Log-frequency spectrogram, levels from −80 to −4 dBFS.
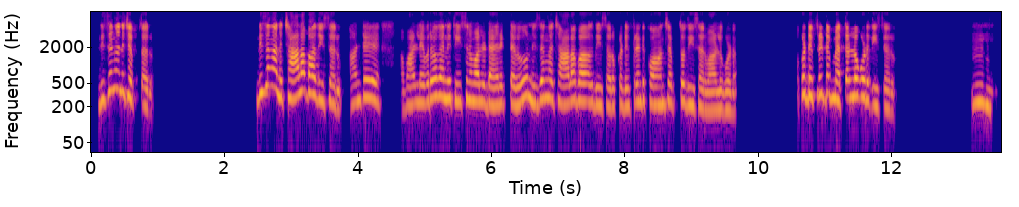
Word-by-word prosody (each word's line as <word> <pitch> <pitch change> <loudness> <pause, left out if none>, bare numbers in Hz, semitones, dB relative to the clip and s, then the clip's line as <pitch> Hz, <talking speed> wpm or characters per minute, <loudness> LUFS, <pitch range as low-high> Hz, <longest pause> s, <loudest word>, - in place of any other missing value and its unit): నిజంగానే 375 +5 +2
చెప్తారు. 220 -10 0 1.6
నిజంగానే 430 -5 +4
చాలా 290 +7 +6
బా 330 - +6
దీశారు. 230 -5 -2 0.2
అంటే, 275 +4 -2 0.5
ఆహ్, 185 - -14
వాళ్ళెవరో 235 +6 0
గాని, 275 -2 +3
తీసిన 250 +2 -2
వాళ్ళు 240 -1 +2
డైరెక్టరు, 220 +2 -2 0.2
నిజంగా 275 +3 -1
చాలా 225 +3 +3
బాగా 245 -1 +3
తీశారు. 200 -1 -4
ఒక 220 -1 -6
డిఫరెంట్ 240 +5 -3
కాన్సెప్ట్‌తో 225 +2 -2
తీసారు 200 -3 -3
వాళ్ళు 180 0 -2
గూడా. 170 -2 -6 0.9
ఒక 325 - +1
డిఫరెంట్ 320 +3 +2
టైప్ 280 -4 +1
మెథడ్‌లో 285 +4 +3
గూడా 265 -2 +1
దీశారు. 190 -4 -6 1.2
హ్మ్. 235 -5 -3
240 Hz, 130 wpm, -23 LUFS, 215-280 Hz, 1.6 s, చాలా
